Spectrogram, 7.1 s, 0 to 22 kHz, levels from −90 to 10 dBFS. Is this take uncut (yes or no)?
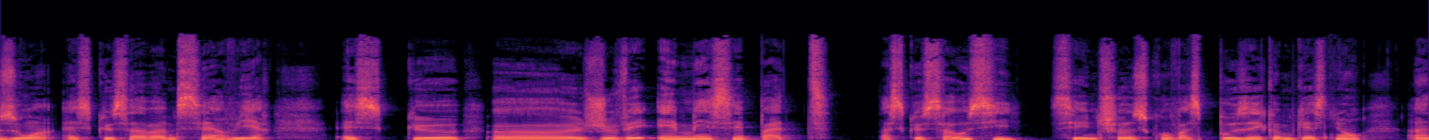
no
